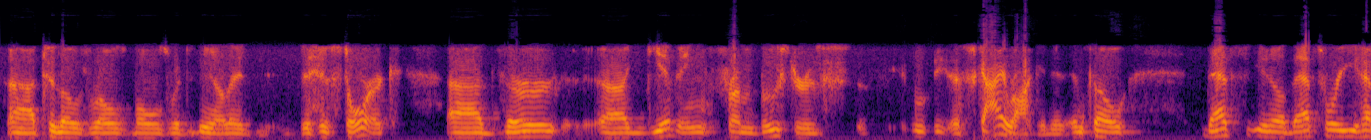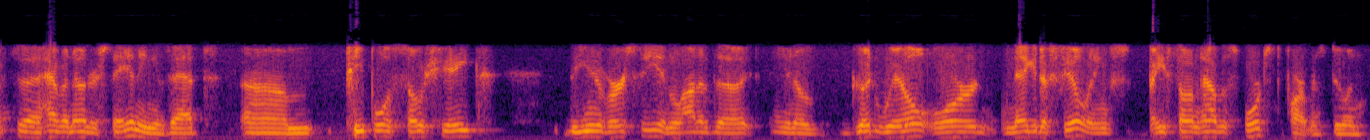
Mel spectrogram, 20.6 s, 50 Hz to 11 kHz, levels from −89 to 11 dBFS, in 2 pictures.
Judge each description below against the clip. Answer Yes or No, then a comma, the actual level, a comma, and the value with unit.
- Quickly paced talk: No, average, 165 wpm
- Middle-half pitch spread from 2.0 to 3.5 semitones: Yes, average, 2.8 semitones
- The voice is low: Yes, low, 120 Hz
